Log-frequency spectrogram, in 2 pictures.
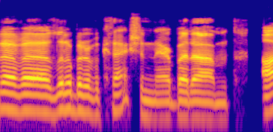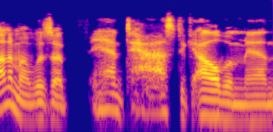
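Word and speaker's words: Ænima: Anima is actually how they pronounce it.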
